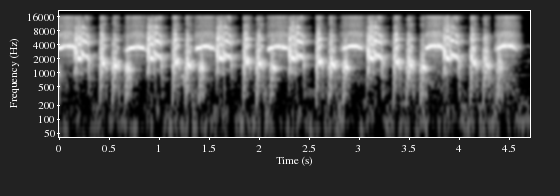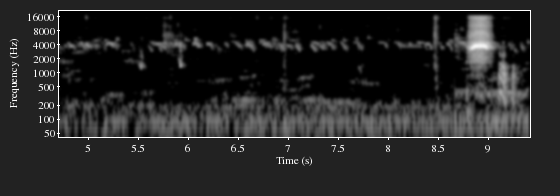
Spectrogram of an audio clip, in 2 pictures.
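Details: Grey francolin, locally called dakhni or gora teetar: a loud run of harsh, ringing calls, each with an arched high note, repeated rapidly for about four and a half seconds, then silence before one last note.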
